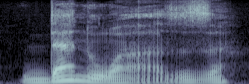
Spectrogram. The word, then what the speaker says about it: danoise: Le Danemark, danois, danoise. Z, okay, insist on that. Danois, don't pronounce the final S. Danoise, here you pronounce it.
